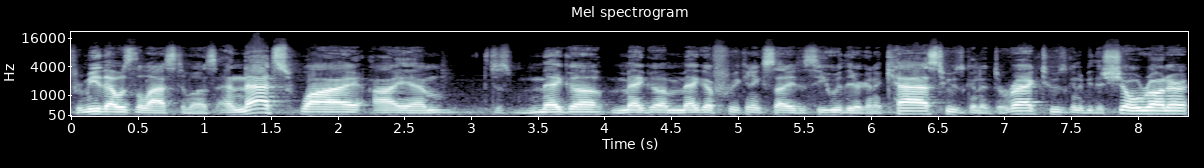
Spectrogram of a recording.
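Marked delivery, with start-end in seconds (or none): none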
